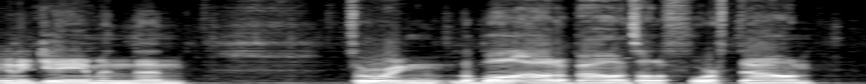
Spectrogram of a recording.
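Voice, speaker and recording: Over noticeable background noise, a man talks at a medium pitch in a flat, monotone delivery. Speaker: sports predictions youtuber. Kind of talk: casual monologue. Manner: stuttering, self-correcting.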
